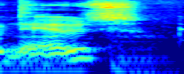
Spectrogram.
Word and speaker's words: Noohde: So it's in the shade True Nude or 01 Nude. So it's spelled Noohde and it's like kind of capitalized on the O's and the H, so I think it's pronounced nude.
